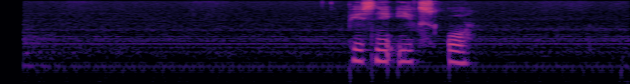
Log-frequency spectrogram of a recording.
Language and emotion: Russian, neutral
